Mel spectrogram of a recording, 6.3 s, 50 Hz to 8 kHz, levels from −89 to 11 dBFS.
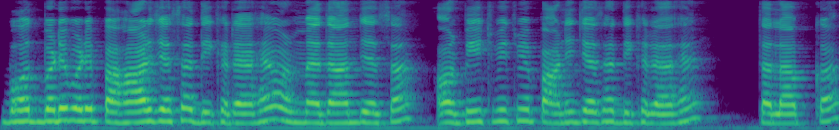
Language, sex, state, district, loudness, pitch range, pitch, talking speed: Hindi, female, Bihar, Vaishali, -16 LUFS, 225-260 Hz, 240 Hz, 200 wpm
